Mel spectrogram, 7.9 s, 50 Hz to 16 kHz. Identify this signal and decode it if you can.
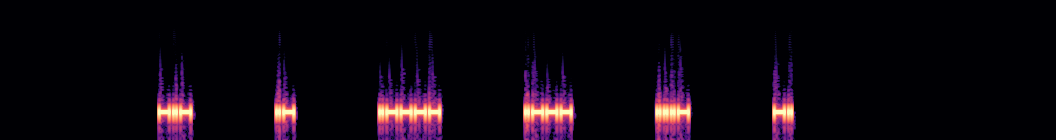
Morse code, heard as a keyed tone, about 43 wpm, spaced as for 12 wpm, 700 Hz. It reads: KA1JVN
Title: USA Call Signs - 8x Character Spacing - 45wpm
